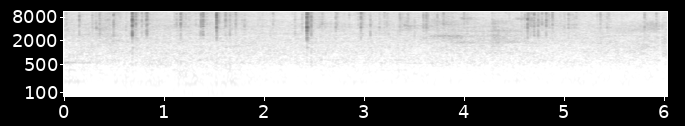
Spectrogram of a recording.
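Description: Faint, irregular crackles and pops of wood and kindling burning in a small rocket stove.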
